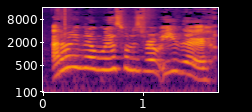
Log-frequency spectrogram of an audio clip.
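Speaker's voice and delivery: high, quick words through giggles; laughing. Real, not acted. Vlogger laughing at her own forgetfulness. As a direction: laugh it off, embarrassed.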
